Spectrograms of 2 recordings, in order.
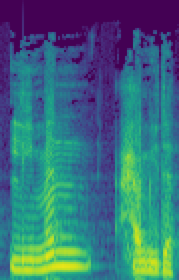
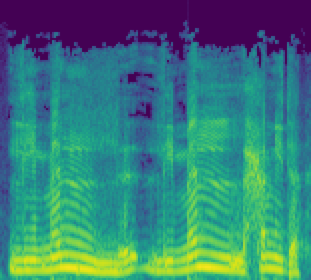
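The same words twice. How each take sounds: First: "لمن" ending in a clear n, slowly; correct prayer pronunciation. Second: "لمن" as a long-held "limal", its n turned into l; faulty prayer pronunciation. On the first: Teacher modelling the valid prayer phrase, "لمن" with clear final n. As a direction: say "لمن" as liman, then a separate "حمده". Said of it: "تقول". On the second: Teacher warning of an invalid prayer, "لمن" mispronounced limal with held l. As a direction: drag out the wrong l ending of "لمن" before "حمده". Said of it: "إذا قال هذا فسد الصلاة". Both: Shown as a demonstration.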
